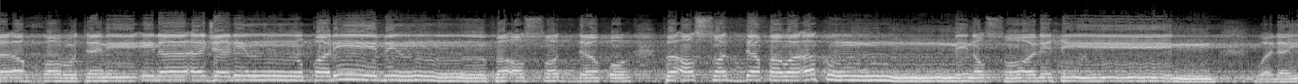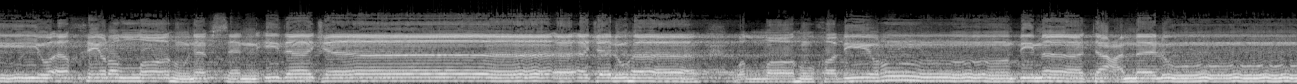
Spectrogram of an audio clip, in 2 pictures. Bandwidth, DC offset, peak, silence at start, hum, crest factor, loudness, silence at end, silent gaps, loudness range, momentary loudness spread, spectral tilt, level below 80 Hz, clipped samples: 12 kHz; under 0.1%; 0 dBFS; 0 s; none; 10 dB; -9 LUFS; 0 s; none; 3 LU; 5 LU; -5 dB/octave; -50 dBFS; 0.3%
